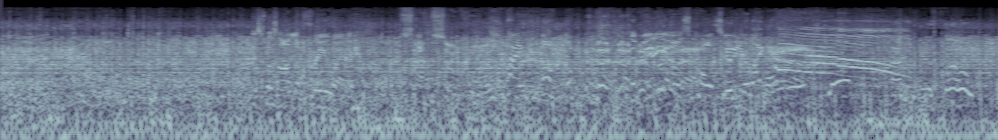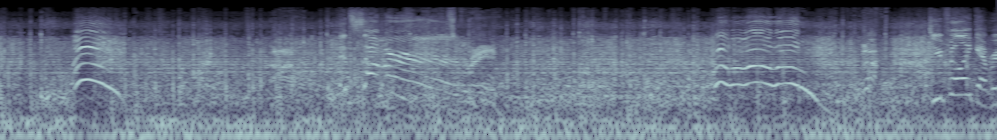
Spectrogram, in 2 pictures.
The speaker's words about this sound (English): you also want to make sure you're enjoying the fireworks while they're exploding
